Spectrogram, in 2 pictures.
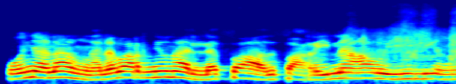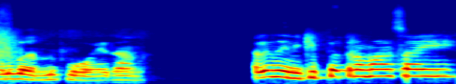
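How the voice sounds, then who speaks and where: A woman's voice: mid-range voice, expressive, a little fast, lo-fi sound, close to an everyday voice. A woman playing a tactless, complaining visiting village aunt in a comedy sketch, with a Kannur accent. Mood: smug, tactless. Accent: Kannur, north Kerala. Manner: backhanded, complaining.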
